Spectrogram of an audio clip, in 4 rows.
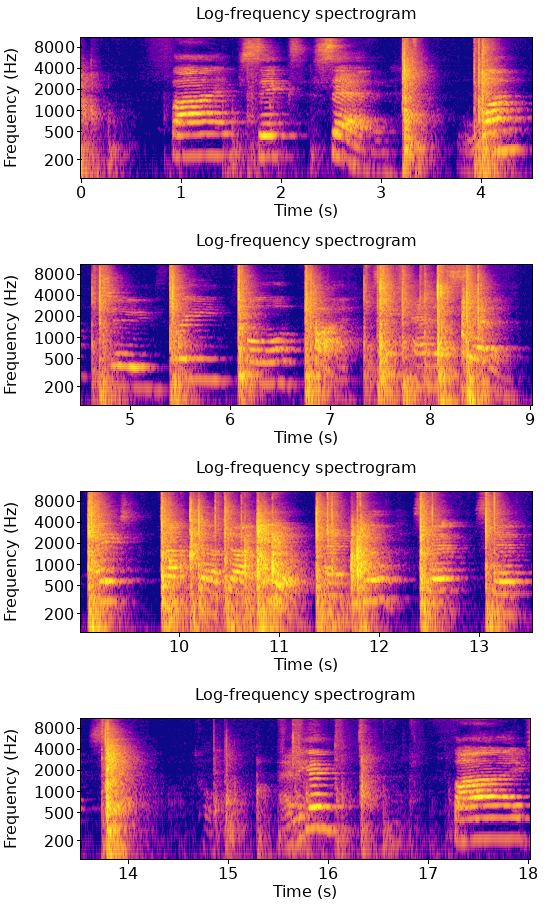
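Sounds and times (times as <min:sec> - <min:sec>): tap shoes on wooden floor: 0:03.2 - 0:14.2, 0:14.8 - 0:17.0.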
